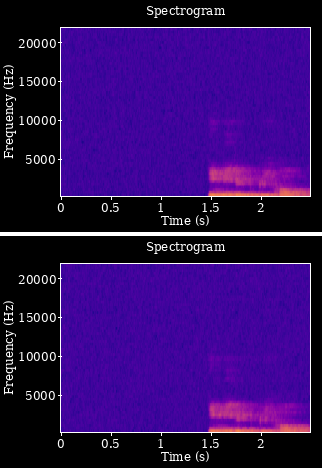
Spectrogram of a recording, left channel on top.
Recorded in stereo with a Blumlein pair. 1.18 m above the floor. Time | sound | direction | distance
1.5 | a man speaking | 70° left | 1.6 m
